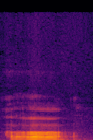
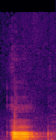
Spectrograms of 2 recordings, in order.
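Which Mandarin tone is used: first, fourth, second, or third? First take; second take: second; fourth. First: It is said with the second tone. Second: It is said with the sharp fourth tone. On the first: "The second tone pronounced like ah" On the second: "the fourth tone pronounced like ah. This kinda sharp"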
